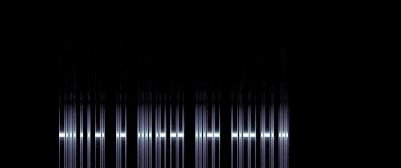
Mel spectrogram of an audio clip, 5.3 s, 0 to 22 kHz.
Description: Morse code, heard as a keyed tone, about 50 wpm, 700 Hz. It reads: BEEN A HAM 3 YRS
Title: Common QSO Phrases Encore 50wpm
